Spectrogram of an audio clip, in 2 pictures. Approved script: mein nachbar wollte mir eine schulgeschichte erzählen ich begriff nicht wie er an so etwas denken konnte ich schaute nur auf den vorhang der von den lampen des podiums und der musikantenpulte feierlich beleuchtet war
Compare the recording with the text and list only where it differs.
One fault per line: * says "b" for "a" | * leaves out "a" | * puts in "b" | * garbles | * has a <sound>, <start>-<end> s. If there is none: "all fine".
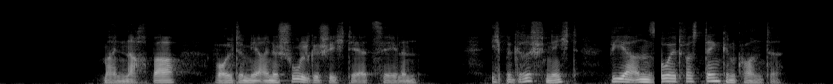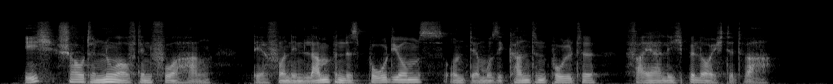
* has a dropout, 6.5-6.6 s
